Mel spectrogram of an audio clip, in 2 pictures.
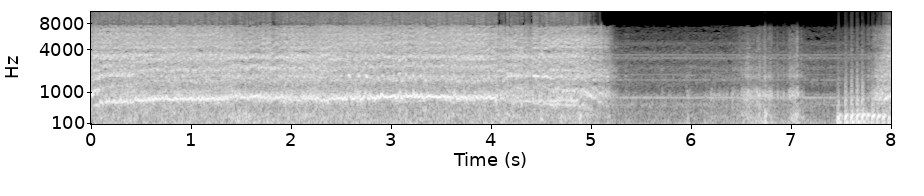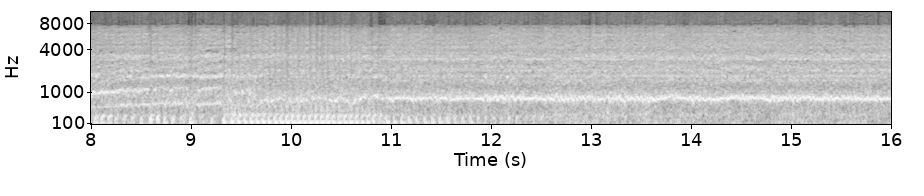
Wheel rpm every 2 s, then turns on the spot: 180, 190, 80, 20, 150, 200, 200, 200.
none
